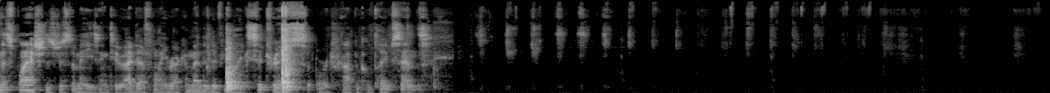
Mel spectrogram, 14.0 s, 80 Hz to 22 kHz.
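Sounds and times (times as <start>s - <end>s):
razor scraping stubble: 6.2s - 14.0s.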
